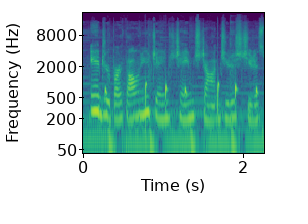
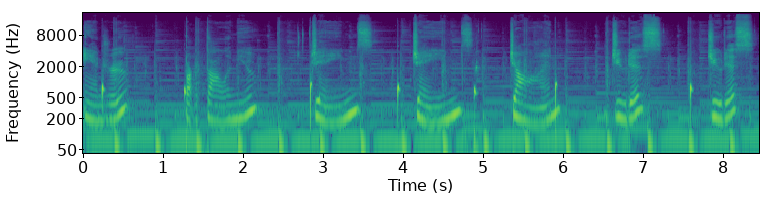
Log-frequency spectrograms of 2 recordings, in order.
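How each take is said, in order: First: The names are said at the quickest pace. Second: The names are said at a normal pace.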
